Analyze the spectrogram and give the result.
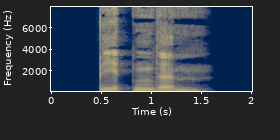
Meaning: strong dative masculine/neuter singular of betend
- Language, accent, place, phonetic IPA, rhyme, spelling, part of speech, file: German, Germany, Berlin, [ˈbeːtn̩dəm], -eːtn̩dəm, betendem, adjective, De-betendem.ogg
